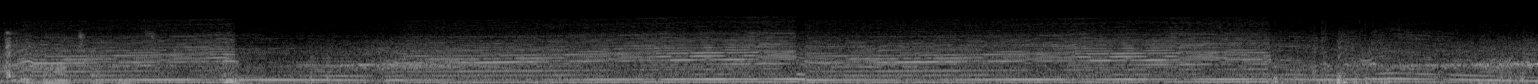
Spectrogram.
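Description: In a video game, a race car runs off track onto grass, its engine revving in sustained tones that repeatedly drop and climb as it skids and spins out, tires squealing in bursts, with no voices.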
